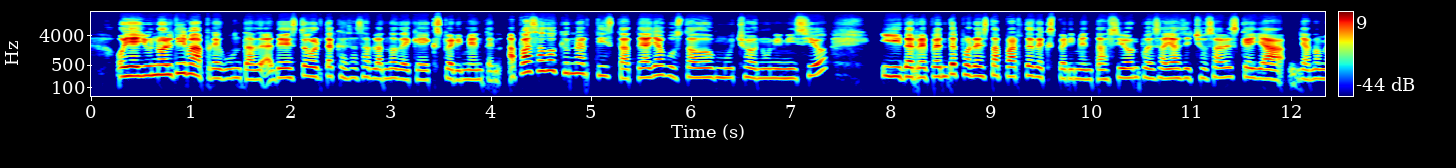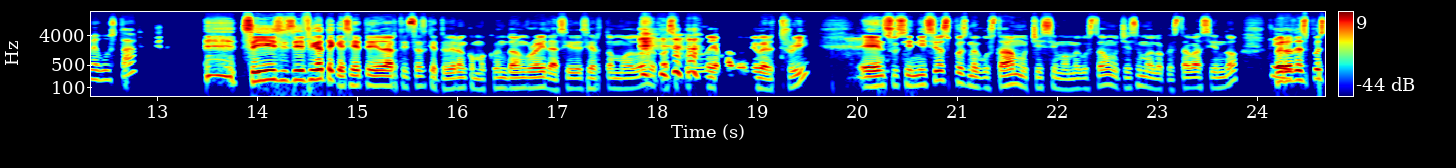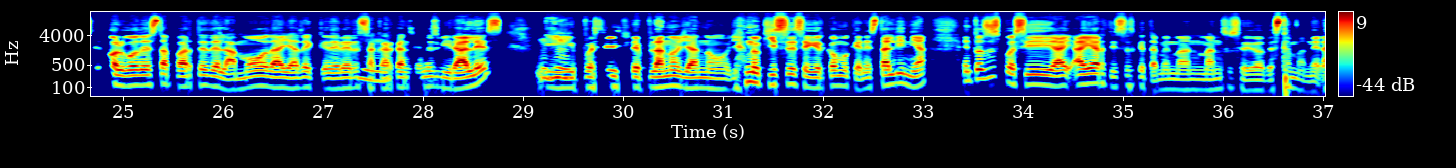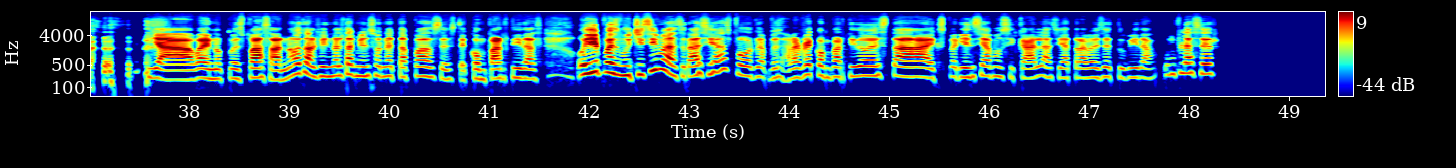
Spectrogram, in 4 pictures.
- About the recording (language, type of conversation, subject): Spanish, podcast, ¿Cómo describirías la banda sonora de tu vida?
- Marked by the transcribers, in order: other background noise; chuckle; in English: "downgrade"; laugh; laughing while speaking: "ya no"; tapping; laugh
